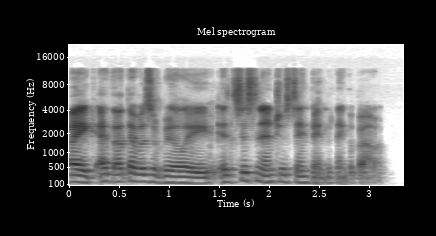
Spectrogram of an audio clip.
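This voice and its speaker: A woman's voice: deep voice, fast talker, poor audio. A woman in her fifties, an author guest on a podcast, chatting casually with a self-mocking sense of humor and rambling asides. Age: 50s.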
